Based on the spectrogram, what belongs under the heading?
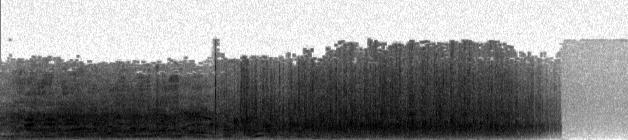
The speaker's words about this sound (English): Well, folks, what do you think? Let's hold the applause till the end.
